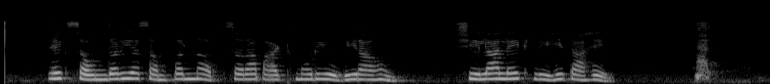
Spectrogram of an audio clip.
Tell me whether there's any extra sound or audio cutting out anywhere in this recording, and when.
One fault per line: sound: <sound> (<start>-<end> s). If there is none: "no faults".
sound: bark (6.9-7.5 s)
